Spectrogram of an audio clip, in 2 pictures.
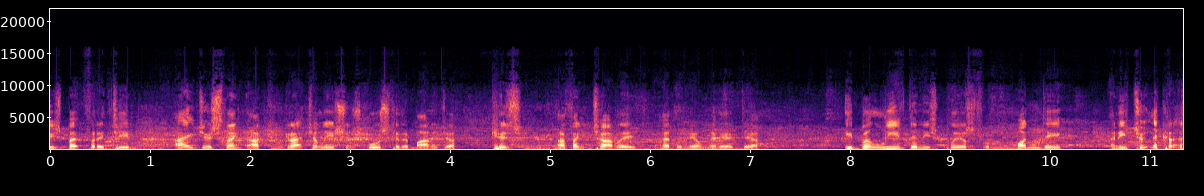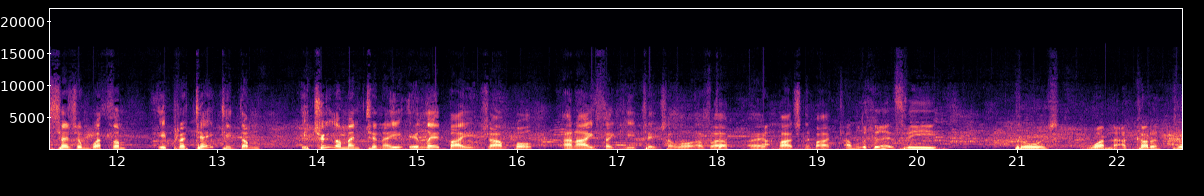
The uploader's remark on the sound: Clyde 1 Superscoreboard LIVE. Live from Scotland HQ at Drygate Brewery.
